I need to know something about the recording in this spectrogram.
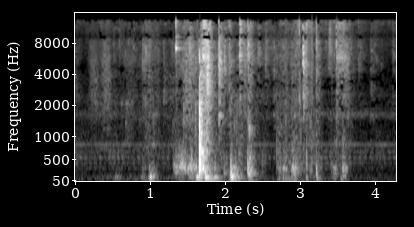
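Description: A small dog making a series of short sounds at play. They start about a second in, are loudest a little before the two-second mark, and thin out into a few shorter ones before stopping near the end.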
